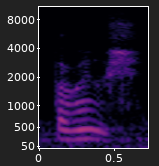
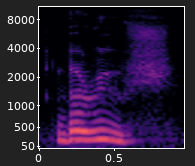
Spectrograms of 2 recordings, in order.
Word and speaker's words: barouche: long barous well let me see hold on barouch barouch cool it's kind of a cool little carriage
